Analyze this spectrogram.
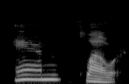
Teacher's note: notice how that n and that f sort of butt up against each other they they uh impede each other see how awkward that is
